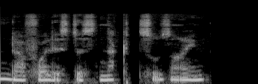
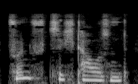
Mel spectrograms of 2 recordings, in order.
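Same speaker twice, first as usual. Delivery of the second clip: plain reading voice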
